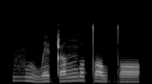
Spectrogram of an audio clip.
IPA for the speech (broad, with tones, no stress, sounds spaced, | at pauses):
v u˥˩ w e˥˩ ʈ ʌ˥ ŋ o˥ t̪ ɔ˧ w d̪ ɔ˧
